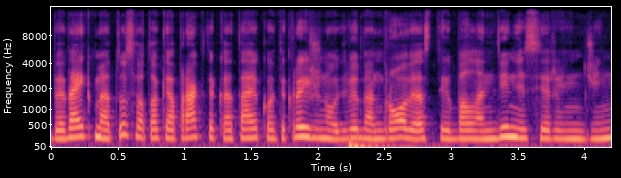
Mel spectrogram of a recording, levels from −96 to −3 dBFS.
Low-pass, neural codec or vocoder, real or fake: 14.4 kHz; codec, 44.1 kHz, 7.8 kbps, DAC; fake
